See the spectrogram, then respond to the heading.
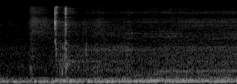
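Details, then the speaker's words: Jun-Air UltraQuiet compressor on auto pressure-switch control, with an auto-purging water trap, outlet not occluded: a couple of soft clicks, then a quiet, low, steady hum. A normal compressor start. "so what you're hearing if I were to block the com uh the compressed air on the exit you would here it's actually a super quiet super quiet compressor right"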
